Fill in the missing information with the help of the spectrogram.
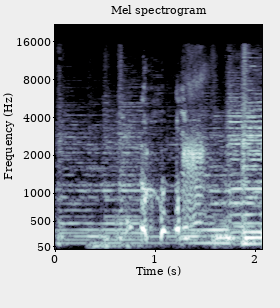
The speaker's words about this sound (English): I said a little bit. I said a little bit when I was coughing.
